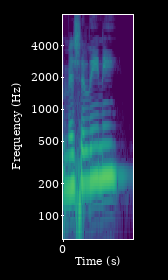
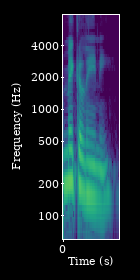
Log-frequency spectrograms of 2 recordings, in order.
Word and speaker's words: Melini: pronounced your name wrong Mr melini not michelini M that's correct okay so it's melini okay chair now recognizes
